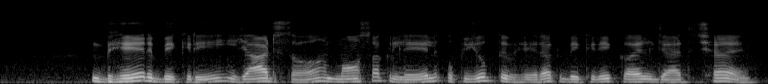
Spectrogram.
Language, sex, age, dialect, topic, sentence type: Maithili, male, 31-35, Southern/Standard, agriculture, statement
